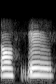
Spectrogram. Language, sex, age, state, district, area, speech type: Assamese, female, 18-30, Assam, Dhemaji, rural, conversation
